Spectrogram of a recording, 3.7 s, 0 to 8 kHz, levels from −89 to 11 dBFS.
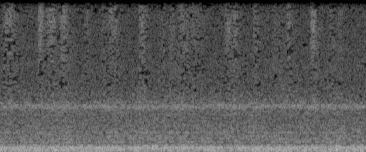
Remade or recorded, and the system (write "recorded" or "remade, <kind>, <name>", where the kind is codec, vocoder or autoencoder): recorded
